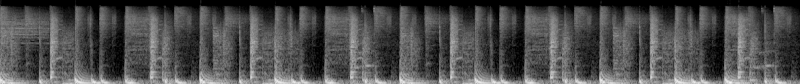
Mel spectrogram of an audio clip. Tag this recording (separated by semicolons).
120bpm; beat; break; breakbeat; distorted; drum; funk; hip; hop; loop; sfx; trace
